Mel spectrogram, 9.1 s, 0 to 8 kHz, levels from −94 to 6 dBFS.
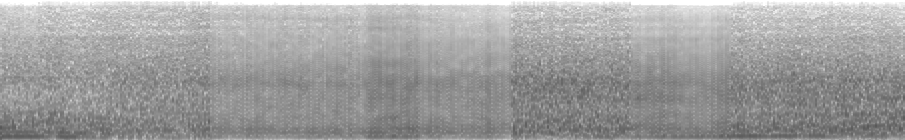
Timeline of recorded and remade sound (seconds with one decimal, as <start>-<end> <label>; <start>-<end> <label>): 0.0-2.1 recorded; 2.1-5.1 remade; 5.1-6.3 recorded; 6.3-7.3 remade; 7.3-9.1 recorded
